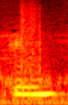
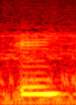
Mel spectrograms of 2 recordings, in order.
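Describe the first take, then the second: No difference in how they are said.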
